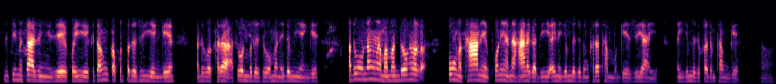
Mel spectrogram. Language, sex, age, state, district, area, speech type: Manipuri, female, 60+, Manipur, Kangpokpi, urban, conversation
